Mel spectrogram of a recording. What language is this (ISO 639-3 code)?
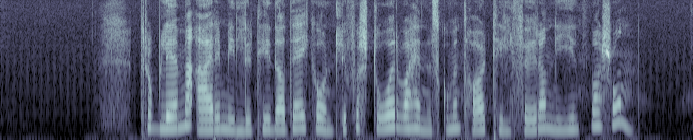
nor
